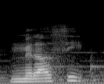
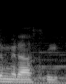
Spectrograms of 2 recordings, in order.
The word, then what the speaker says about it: मिरासी: अभी मिरासी कौन होता है, हु आर द मिरासी? अभी जैसे नॉर्मली क्या होता है कि एक पंजाबी हम उसमें घरों में देखते हैं कि मिरासी नॉर्मली प्रोनाउंस एज मरासी।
